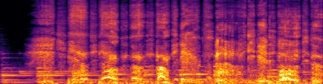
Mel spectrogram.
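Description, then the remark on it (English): An excited creature growls, a rough, rumbling string of pulsing growls and grunts that keeps going for several seconds, loud and unbroken, with no one speaking. “growled with excitement and tucked back behind the shrub.”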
